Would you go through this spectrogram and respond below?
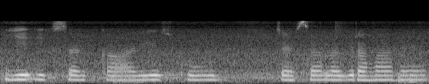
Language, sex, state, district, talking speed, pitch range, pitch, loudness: Hindi, female, Jharkhand, Ranchi, 110 wpm, 205-215 Hz, 210 Hz, -17 LUFS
